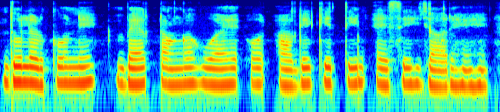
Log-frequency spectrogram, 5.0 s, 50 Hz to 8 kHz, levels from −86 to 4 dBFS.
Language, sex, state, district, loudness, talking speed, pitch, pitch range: Hindi, female, Uttar Pradesh, Lucknow, -16 LUFS, 190 wpm, 185 Hz, 180-190 Hz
